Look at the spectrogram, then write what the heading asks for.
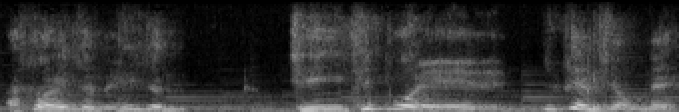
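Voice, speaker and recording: A man's voice: sits high, expressive, normal speed, music in the background. A man with a Taiwanese accent chats casually in a rambling, colloquial way, repeating his phrases, on a slightly dull recording. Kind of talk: casual chat.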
